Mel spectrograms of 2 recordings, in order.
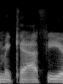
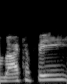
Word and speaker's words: McAfee: like but um I I might say his name wrong. John McCaffy or Oh McAfee.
